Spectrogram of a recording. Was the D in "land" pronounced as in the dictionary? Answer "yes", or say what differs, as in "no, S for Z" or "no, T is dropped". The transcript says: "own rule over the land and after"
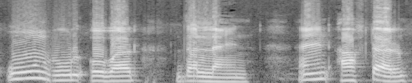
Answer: no, D is dropped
